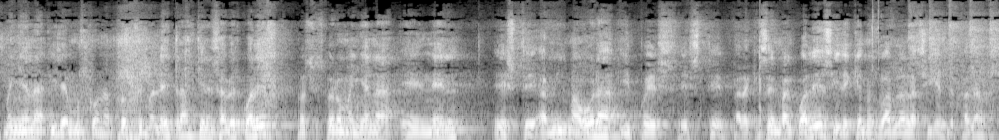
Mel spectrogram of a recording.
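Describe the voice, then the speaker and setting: Male Bible teacher, halting and repetitive, echoey room. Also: medium pitch, darkish tone. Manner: halting, repeats words, rising "¿sí?" checks. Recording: echoey room, faint noise.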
